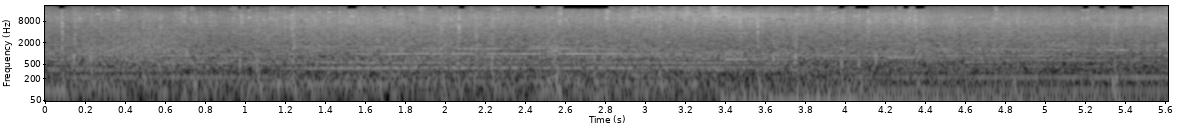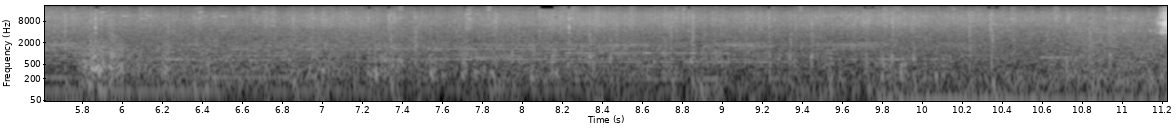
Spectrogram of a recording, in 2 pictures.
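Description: A horse gallops in The Witcher 3: Wild Hunt, with steady rhythmic hoofbeats running under continuous rain-like ambience and droning background music, and a brief louder thud partway through.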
